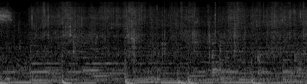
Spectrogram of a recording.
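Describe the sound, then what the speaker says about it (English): Sliced onion fries in hot oil in a pan for a red chilaquiles dish, a steady close sizzle with soft stirring scrapes and faint music underneath. "Once our oil is hot, we're going to throw in our sliced onion. And we're going to fry them for a couple minutes."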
